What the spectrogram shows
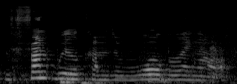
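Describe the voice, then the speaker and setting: Slow halting woman reading a story. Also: mid-range voice, background noise. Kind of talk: reading her own story aloud. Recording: voice from off the mic, people chattering behind.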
